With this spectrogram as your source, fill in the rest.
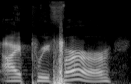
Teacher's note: you need to put more stress on that second syllable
